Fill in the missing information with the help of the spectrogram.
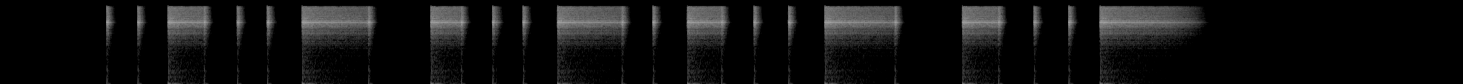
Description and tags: hihat open
hihat-open, loop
